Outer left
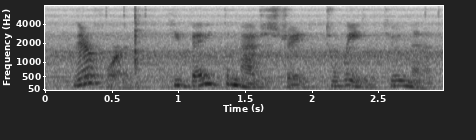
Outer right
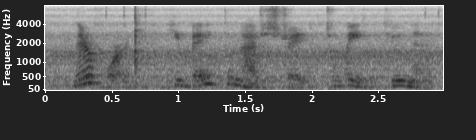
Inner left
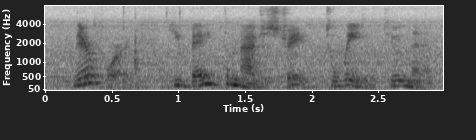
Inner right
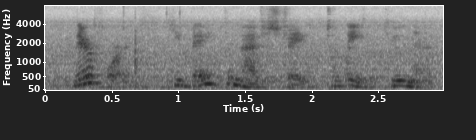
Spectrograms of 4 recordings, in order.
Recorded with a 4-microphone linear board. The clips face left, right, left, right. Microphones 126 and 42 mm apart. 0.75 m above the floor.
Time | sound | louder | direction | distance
0.2 | a man speaking | even, inner right 1 dB | 5° right (ahead or behind) | 0.6 m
